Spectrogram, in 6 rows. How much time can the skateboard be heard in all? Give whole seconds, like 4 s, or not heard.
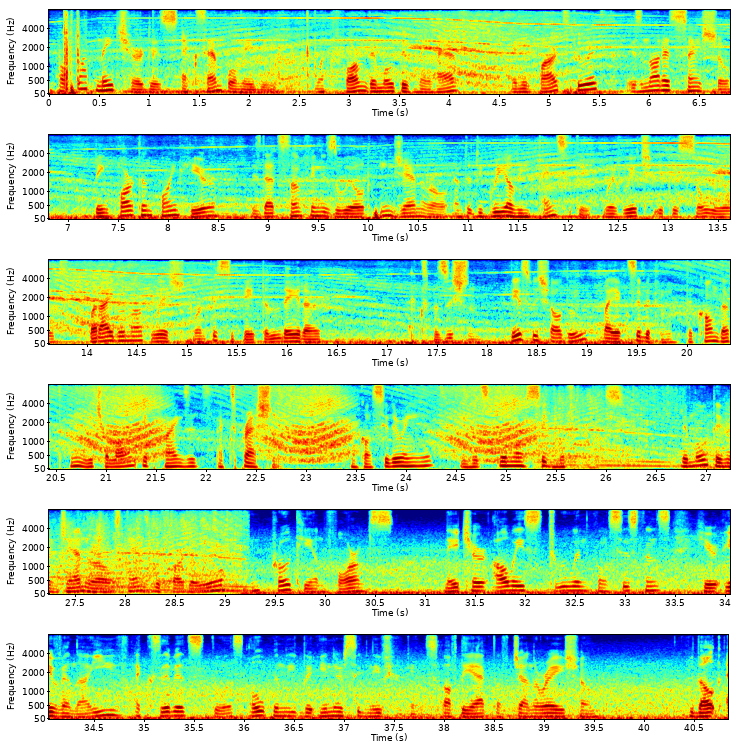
3 s.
